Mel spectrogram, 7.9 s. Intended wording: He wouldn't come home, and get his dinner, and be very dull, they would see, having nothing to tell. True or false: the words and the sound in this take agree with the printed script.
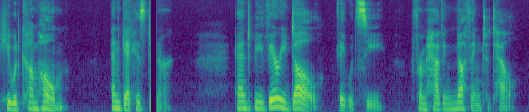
false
